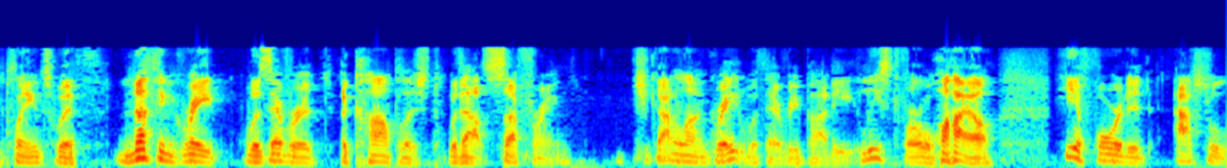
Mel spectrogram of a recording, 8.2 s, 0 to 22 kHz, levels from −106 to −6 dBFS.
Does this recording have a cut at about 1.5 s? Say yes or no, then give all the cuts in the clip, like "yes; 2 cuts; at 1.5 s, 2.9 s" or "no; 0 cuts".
no; 2 cuts; at 4.2 s, 7.0 s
